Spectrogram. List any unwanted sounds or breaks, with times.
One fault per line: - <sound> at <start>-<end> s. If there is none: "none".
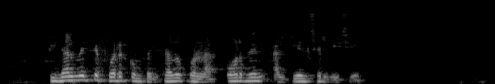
none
